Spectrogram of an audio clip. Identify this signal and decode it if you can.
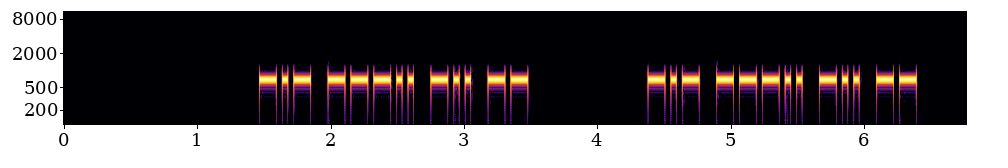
Morse code, heard as a keyed tone, about 27 wpm, 700 Hz. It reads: K8DM K8DM
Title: USA Call Signs - 4 Characters - Repeated 2x - 28wpm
